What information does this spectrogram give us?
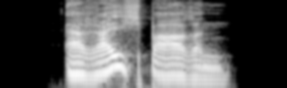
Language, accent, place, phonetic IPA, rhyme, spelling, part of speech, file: German, Germany, Berlin, [ɛɐ̯ˈʁaɪ̯çbaːʁən], -aɪ̯çbaːʁən, erreichbaren, adjective, De-erreichbaren.ogg
- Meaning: inflection of erreichbar: 1. strong genitive masculine/neuter singular 2. weak/mixed genitive/dative all-gender singular 3. strong/weak/mixed accusative masculine singular 4. strong dative plural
